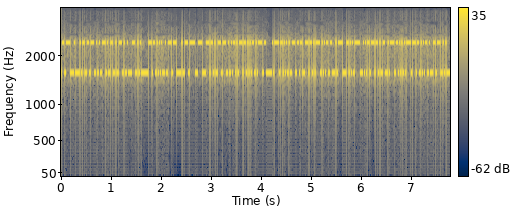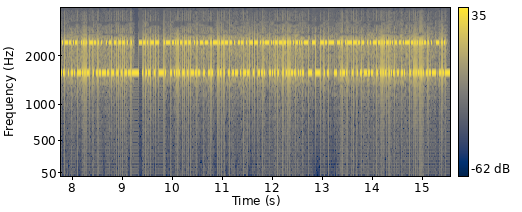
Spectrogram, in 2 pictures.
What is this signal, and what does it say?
RTTY, about 45.45 baud. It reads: OKINAWA, YAMATO AND SEVERAL ESCORTS WERE SUNK BY 280 AMERICAN PLANES FROM THE CARRIERS,
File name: fsk850 / battleshipnj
